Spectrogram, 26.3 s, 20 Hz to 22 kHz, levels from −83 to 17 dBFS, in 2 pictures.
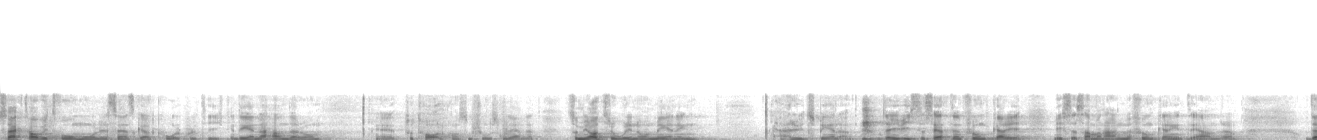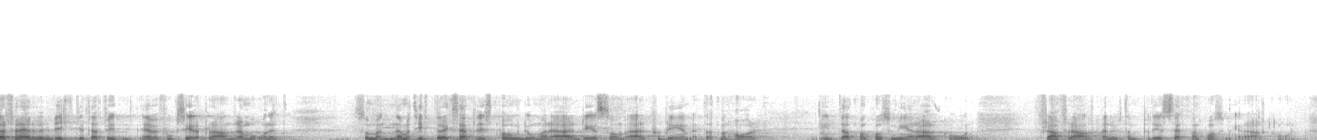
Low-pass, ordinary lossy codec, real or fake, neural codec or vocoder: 7.2 kHz; Opus, 64 kbps; real; none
